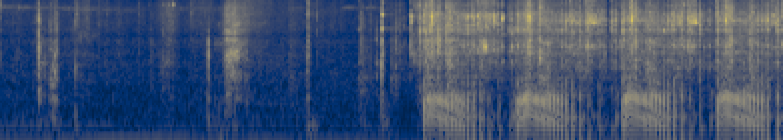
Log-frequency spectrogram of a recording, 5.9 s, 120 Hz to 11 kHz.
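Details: Echo SRM-210 trimmer on fresh two-stroke mix; four quick recoil pulls, each a rising whir with no pop or firing, so it cranks but won't start. It previously started only with WD-40, the plug comes out wet, compression is about 150 and the stop leads were checked.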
